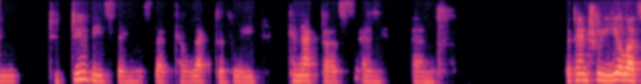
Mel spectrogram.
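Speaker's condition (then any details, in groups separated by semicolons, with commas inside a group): No condition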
